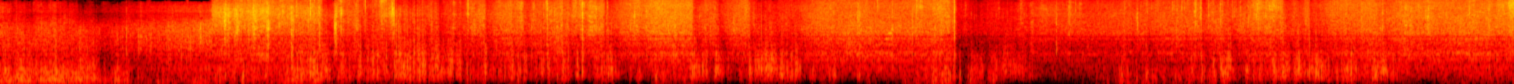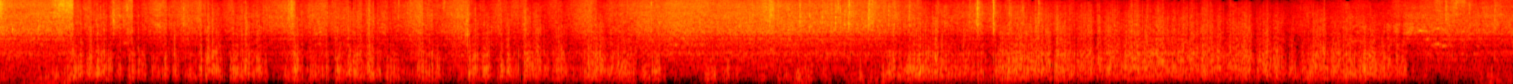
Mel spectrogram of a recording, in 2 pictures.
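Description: Wind buffeting the microphone in uneven gusts, mixed with rustle and light knocks from a plastic tail-lamp housing being handled.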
